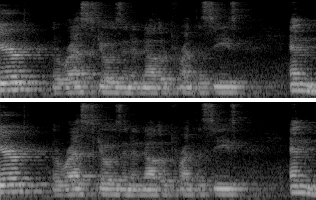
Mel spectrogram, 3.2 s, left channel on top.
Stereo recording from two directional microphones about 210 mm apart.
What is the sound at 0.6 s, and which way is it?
A man's voice, 20° right (ahead or behind).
